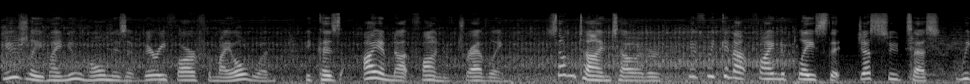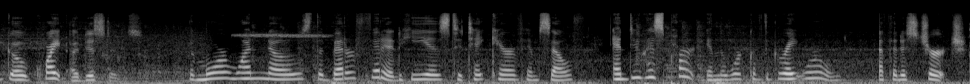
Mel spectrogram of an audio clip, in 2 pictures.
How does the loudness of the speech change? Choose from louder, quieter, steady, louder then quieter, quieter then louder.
steady.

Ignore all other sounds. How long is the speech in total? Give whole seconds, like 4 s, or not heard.
19 s.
